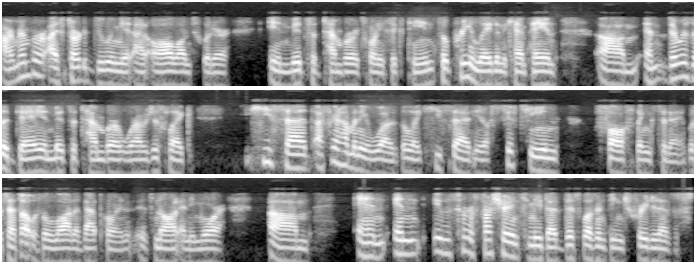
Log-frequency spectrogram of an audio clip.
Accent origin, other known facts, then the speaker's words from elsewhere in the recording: Canada; moved away as an adult; now in Washington, United States; as a Canadian correspondent in Washington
